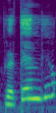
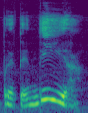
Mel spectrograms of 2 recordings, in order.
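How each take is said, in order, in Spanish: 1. La i es átona, unida a la a. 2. La i lleva el acento, separada de la a.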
